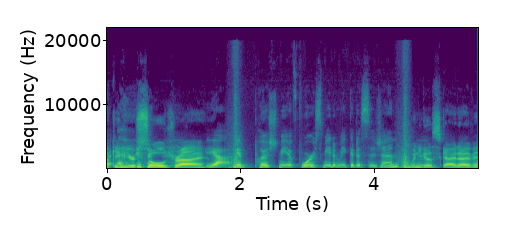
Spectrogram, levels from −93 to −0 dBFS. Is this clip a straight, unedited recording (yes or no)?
no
